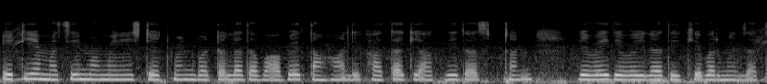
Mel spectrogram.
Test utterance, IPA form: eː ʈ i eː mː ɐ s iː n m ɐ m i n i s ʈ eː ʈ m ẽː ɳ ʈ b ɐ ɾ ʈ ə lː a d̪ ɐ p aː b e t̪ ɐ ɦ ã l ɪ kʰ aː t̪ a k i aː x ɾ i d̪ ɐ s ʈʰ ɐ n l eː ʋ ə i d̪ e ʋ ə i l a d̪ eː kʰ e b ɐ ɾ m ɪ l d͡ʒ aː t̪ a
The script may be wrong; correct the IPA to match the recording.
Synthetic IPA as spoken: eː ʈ i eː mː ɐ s iː n m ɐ m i n i s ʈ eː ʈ m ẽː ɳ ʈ b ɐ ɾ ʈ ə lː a d̪ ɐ b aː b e t̪ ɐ ɦ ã l ɪ kʰ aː t̪ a k i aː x ɾ i d̪ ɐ s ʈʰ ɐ n l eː ʋ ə i d̪ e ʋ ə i l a d̪ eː kʰ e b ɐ ɾ m ɪ l d͡ʒ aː t̪ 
